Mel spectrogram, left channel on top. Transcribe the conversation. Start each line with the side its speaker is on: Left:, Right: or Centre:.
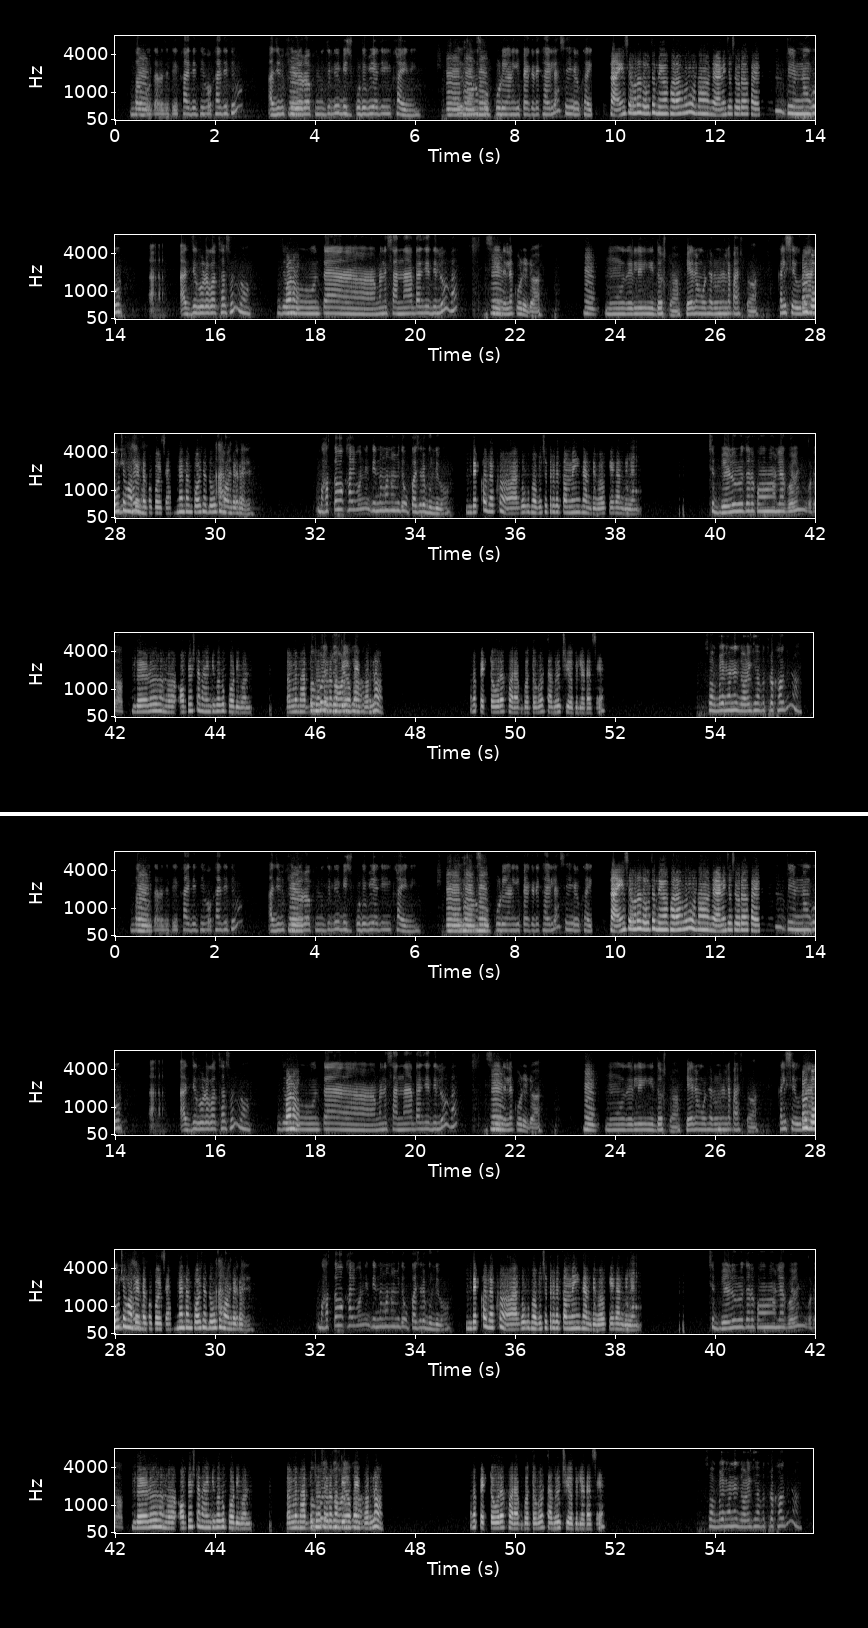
Right: ହୁଁ
Left: ଦବୁ ତାର ଯେତିକି ଖାଇଦେଇଥିବ ଖାଇଦେଇଥିବ ଯେବେ କ୍ଷୀର
Right: ହୁଁ
Left: ରଖିନଥିବୁ ବିସ୍ ବିସ୍କୁଟବି ଆଜି ଖାଇନି
Right: ହୁଁ
Left: ସେ
Right: ହୁଁ
Left: କଣ
Right: ହୁଁ
Left: କୁର୍କୁରି ଆଣିକି ପ୍ୟାକେଟ ଖାଇଲା ସେୟାକୁ
Right: କାଇଁ ସେଗୁରା ଦେଉଛନ୍ତି ଦେହ ଖରାପ ହେବ <unintelligible>
Left: ଦିନକୁ ଆ ଆଜି <unintelligible> କଥା ଶୁଣିବ ଯୋଉ
Right: କଣ
Left: ତା ମାନେ ସାନା ବାପା ଯିଏ ଦେଲୁ ନା
Right: ହୁଁ
Left: ସିଏ ଦେଲା କୋଡିଏ ଟଙ୍କା ।
Right: ହୁଁ।
Left: ମୁଁ ଦେଲି ଦଶ ଟଙ୍କା ଫେରେ ମୋ ଠାରୁ
Right: ହୁଁ।
Left: ନେଲା ପାଞ୍ଚ ଟଙ୍କା। ଖାଲି ସେଉରା
Right: ତମେ ଦଉଛ
Left: ଆଣିକି
Right: କଣ
Left: ଖାଇଲା
Right: ପାଇଁ ତାକୁ ପଇସା ନାଇଁ ତମେ ପଇସା ଦଉଛ
Left: ଆଉ
Right: କଣ
Left: ଭାତ
Right: ପାଇଁ ତାକୁ।
Left: ଖାଇଲାନି। ଭାତ ଖାଇବନି ଦିନମାନ ଏମିତି ଉପାସରେ ବୁଲିବ।
Right: ଦେଖ ଦେଖ ଆଗକୁ ଭବିଷ୍ୟତରେ ତମେ ହିଁ କାନ୍ଦିବ ଆଉ କିଏ କାନ୍ଦିବେନି।
Left: ସେ ବେଳୁରୁ ତାର କଣ ହେଲା କୁହଲି ଗୋ
Right: ବେଳରୁ ନୁହଁ ଅଭ୍ୟାସ ଟା ଭାଙ୍ଗିବାକୁ ପଡିବ। ତମେ ଭାବୁଚ
Left: ସବୁବେଳେ
Right: ସେଉରା
Left: ଜଳିଖିଆ
Right: କଣ ଦେହ ପାଇଁ
Left: ପତ୍ର
Right: ଭଲ। ତାର ପେଟଉରା ଖରାପ କରିଦେବ। ତାପରେ ଝିଅ ପିଲାଟା ସିଏ।
Left: ସବୁବେଳେ ମାନେ ଜଳଖିଆ ପତ୍ର ଖାଉଛି ନା?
